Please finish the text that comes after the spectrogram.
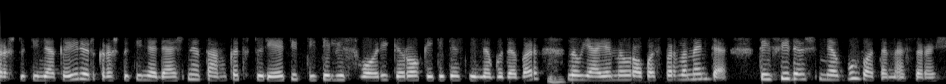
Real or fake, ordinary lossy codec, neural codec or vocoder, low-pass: real; AAC, 48 kbps; none; 5.4 kHz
